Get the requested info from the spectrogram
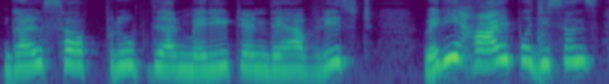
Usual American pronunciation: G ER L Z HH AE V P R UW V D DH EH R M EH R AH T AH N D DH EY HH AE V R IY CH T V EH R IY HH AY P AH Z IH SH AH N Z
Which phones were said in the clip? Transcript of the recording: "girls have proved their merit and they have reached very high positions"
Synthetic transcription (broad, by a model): G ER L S HH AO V P R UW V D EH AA R M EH R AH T AH N D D EY HH AE V R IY S T V EH R IY HH AY P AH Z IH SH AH N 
